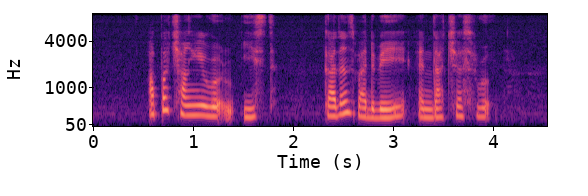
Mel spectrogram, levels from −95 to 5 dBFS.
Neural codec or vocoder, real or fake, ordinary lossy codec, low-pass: none; real; none; none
